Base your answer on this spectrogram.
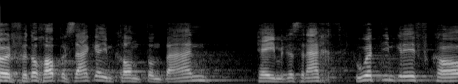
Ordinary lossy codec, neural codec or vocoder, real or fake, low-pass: none; none; real; 7.2 kHz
